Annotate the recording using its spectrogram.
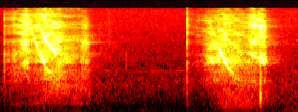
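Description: Kitchen knife drawn edge-trailing along a steel honing rod twice: two light metal-on-metal scrapes of about half a second each, with a falling ring. There is a small click just before the second stroke. The strokes are an attempt to straighten a rolled edge.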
